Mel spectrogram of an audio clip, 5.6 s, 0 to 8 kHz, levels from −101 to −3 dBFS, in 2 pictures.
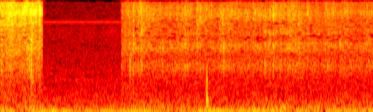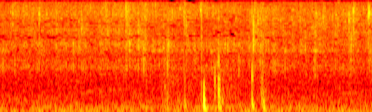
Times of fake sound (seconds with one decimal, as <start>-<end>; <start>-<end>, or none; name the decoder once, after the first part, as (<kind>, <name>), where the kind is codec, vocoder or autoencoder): none

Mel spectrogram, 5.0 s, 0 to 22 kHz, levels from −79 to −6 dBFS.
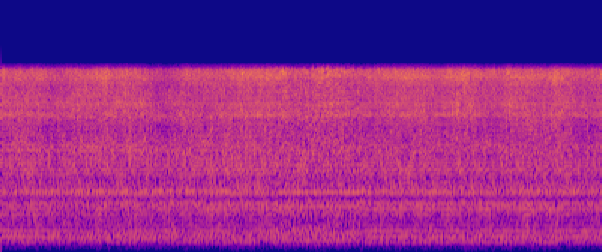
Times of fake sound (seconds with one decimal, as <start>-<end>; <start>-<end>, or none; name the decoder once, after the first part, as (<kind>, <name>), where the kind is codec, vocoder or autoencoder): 0.0-2.3 (vocoder, HiFi-GAN); 3.0-5.0

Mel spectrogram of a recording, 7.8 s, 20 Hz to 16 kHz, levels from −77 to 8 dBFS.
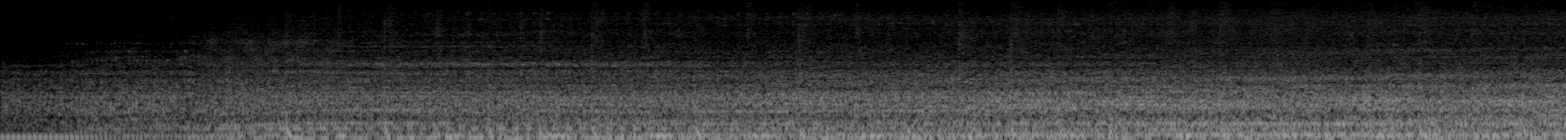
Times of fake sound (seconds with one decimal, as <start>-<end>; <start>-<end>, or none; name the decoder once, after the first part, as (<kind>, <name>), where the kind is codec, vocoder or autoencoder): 1.0-1.7 (autoencoder, DAC-VAE); 5.8-6.6

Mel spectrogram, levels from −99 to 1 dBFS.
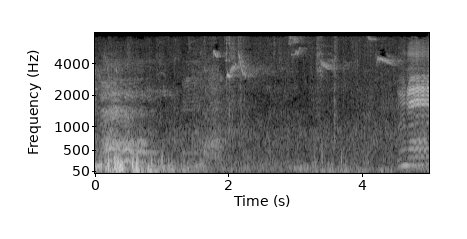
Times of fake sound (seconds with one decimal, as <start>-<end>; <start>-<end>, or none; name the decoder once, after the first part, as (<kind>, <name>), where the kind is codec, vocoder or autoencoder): none

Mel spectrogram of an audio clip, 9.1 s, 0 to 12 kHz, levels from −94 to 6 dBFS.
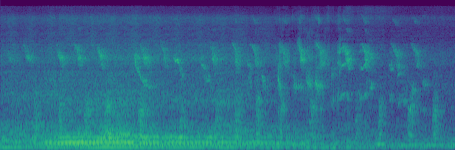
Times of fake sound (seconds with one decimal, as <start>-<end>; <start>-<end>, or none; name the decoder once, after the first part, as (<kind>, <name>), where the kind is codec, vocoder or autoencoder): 5.5-6.8 (codec, HILCodec)

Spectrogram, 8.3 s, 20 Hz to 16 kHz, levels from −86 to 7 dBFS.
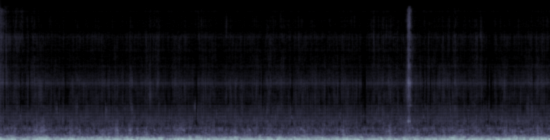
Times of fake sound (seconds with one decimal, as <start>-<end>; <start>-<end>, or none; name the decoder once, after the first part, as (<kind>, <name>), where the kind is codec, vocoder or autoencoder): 0.0-8.3 (vocoder, BigVGAN v2)

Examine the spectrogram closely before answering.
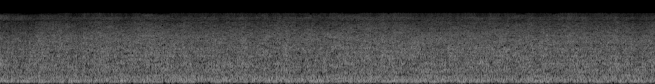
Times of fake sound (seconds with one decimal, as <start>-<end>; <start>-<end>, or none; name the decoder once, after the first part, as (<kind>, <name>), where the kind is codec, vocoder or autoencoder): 0.0-2.0 (codec, DAC); 2.9-5.5

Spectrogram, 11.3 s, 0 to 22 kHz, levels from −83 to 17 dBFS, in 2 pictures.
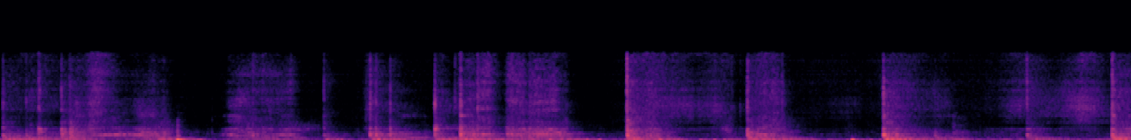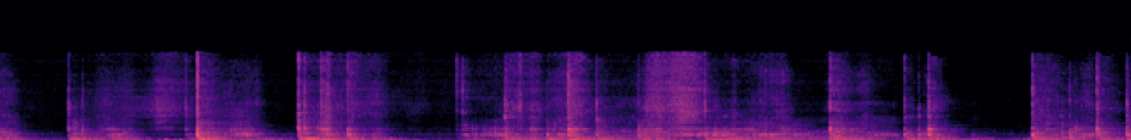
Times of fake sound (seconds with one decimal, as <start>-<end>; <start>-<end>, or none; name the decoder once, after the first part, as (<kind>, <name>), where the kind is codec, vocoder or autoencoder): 0.0-10.1 (autoencoder, DAC-VAE)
